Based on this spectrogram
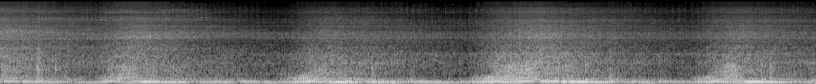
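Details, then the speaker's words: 1972 Triumph TR6 650 single-carb 5-speed, oil-in-frame: repeated blips with uneven popping and spitting as revs fall; owner suspects left cylinder, whose pipe is blue and runs hotter, running lean. "You hear all that noise on the come down? I really think that's coming from the left pipe."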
